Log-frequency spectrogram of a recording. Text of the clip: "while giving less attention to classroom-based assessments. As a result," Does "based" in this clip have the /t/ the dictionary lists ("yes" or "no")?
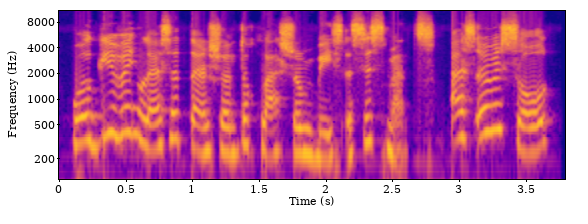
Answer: no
